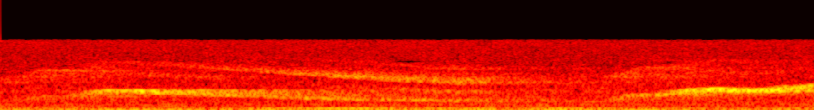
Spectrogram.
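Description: A wailing emergency siren with a slow, smooth rise and fall in pitch, sustained and fairly steady in loudness over a low rumble, with no voices.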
